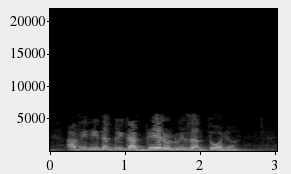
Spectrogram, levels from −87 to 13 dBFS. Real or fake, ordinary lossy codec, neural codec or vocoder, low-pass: real; MP3, 24 kbps; none; 7.2 kHz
